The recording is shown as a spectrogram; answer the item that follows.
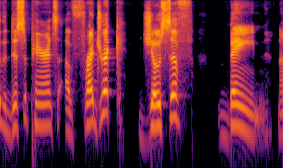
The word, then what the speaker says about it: Boehm: Disappearance of Frederick Joseph Bane now I know his his last name is spelled BM but um his last name is pronounced Bane as in b n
